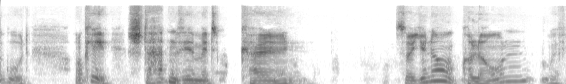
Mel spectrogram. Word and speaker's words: Köln: So you can pronounce E. E. You need to stretch this E. E. Con, E. Okay. So once you pronounce E, E, you relax your lips.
